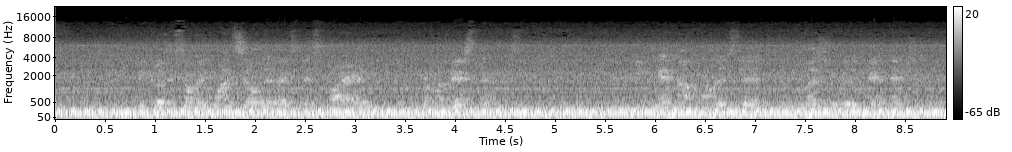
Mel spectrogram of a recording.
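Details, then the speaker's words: LT1 V8 Trans Am daily driver, stock cam; steady idle with an uneven, loping beat and faint ticking on top; one cylinder dropping out, misfire at idle, cause not yet confirmed. "but the stock it should have been smooth not this sound so that's a misfire right there"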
